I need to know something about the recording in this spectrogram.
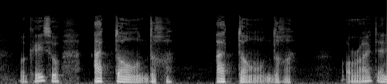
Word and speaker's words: attendre: Then, attendre. Attendre. Remember, final you don't insist on it, it just gives you the possibility to pronounce the dr, dr. Okay, so attendre, attendre.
